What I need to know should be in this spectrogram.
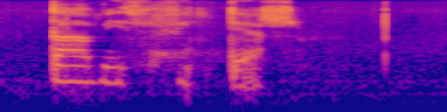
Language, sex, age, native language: Icelandic, female, 9, Icelandic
